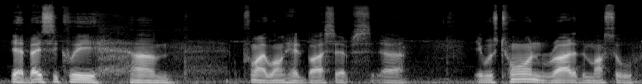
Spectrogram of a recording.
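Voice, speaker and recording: A man's voice: sits low, fairly bright tone. A man in his mid thirties chatting casually to his viewers, rambling and hesitant as he breaks into his own sentences. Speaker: vlogger sharing surgery recovery update.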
